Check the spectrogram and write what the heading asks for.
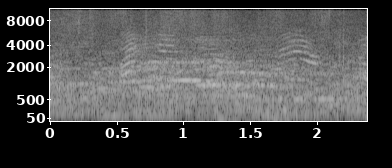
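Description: Children playing: a steady background of kids' voices, with two short high squeals, one about half a second in and one near the end.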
